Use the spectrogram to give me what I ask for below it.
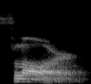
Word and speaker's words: floor: Ada lagi misalkan yang double O tapi bacanya tidak A, malah bacanya O. Contohnya apa? Lantai. Bahasa Inggrisnya apa? Floor. Double O, tapi dia nggak baca U, nggak baca A, bacanya O.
